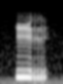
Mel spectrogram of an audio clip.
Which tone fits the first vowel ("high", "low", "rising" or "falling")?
high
